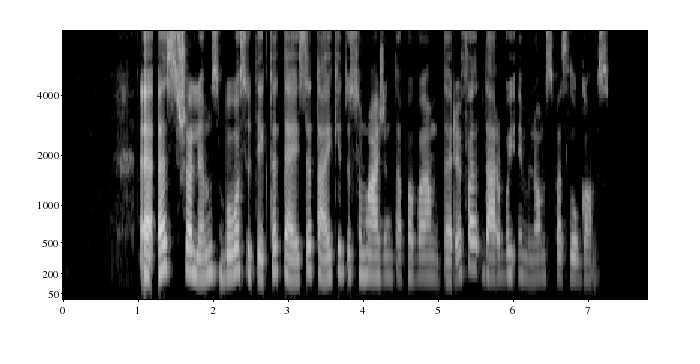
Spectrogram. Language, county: Lithuanian, Šiauliai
